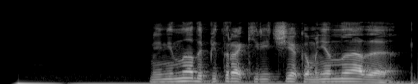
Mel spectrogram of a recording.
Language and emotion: Russian, angry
